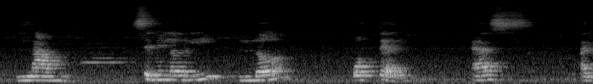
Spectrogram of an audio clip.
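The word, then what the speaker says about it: l'ami: For example, le, ami becomes lami. The E we have to replace with an apostrophe. So this becomes lami.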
